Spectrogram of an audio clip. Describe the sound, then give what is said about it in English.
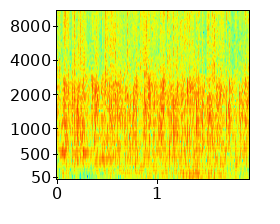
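Audience applause fills the whole moment: a dense, even clatter of many hands clapping at steady loudness. “Way to milk the applause.”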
